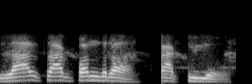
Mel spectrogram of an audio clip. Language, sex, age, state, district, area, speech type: Hindi, male, 60+, Bihar, Darbhanga, urban, conversation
